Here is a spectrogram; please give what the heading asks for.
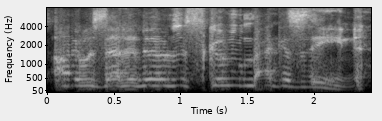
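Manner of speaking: high, strained mock-defiant declaration. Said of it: "raises his fist and he goes".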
